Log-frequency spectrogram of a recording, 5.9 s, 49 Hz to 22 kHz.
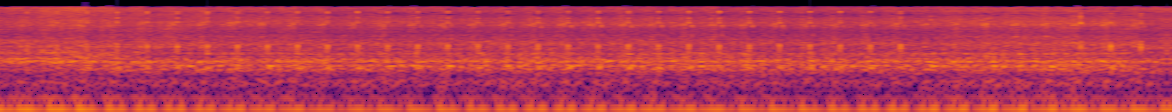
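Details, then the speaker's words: V8 running very badly after a poor fuel distributor rebuild: uneven lumpy idle with sharp snapping of a violently arcing plug lead when unplugged; spark is strong but cylinders six and seven don't fire, a fuel fault. "can actually hear the spark violently sparking so the spark is there but there is no ignition like unplug it plug it back in nothing"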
